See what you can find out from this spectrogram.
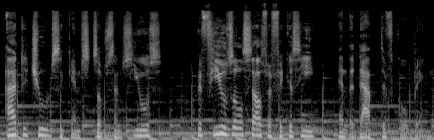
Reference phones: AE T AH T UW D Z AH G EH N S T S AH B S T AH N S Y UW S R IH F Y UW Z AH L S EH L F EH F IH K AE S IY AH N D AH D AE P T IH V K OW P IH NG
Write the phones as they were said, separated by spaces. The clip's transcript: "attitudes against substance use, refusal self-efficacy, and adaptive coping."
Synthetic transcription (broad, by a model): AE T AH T UW D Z AH G EH N S T S AH B S T AH N S Y UW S R IH F Y UW Z AH L S EH L F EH F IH K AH S IY AH N D AH D AE P T IH V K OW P IH NG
